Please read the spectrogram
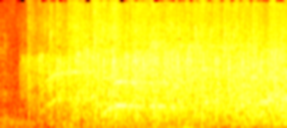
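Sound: studio audience applause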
